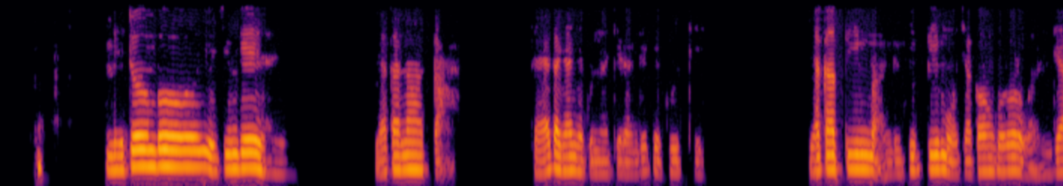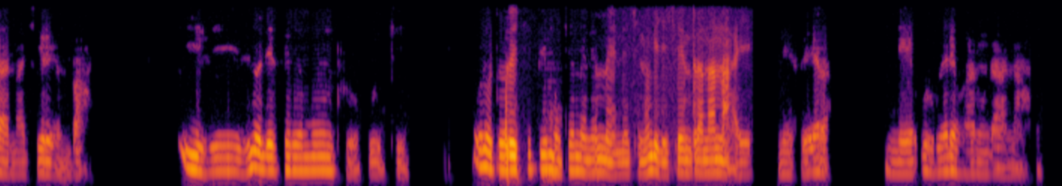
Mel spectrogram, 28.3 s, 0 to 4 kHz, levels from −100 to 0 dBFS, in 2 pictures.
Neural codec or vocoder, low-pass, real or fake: none; 3.6 kHz; real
